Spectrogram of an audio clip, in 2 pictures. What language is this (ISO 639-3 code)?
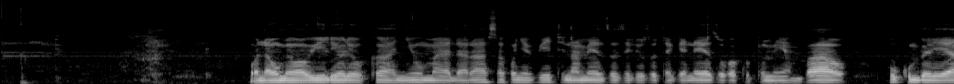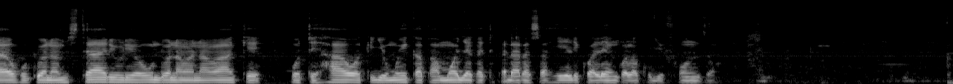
swa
